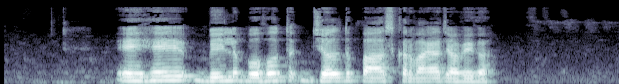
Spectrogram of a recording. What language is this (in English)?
Punjabi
